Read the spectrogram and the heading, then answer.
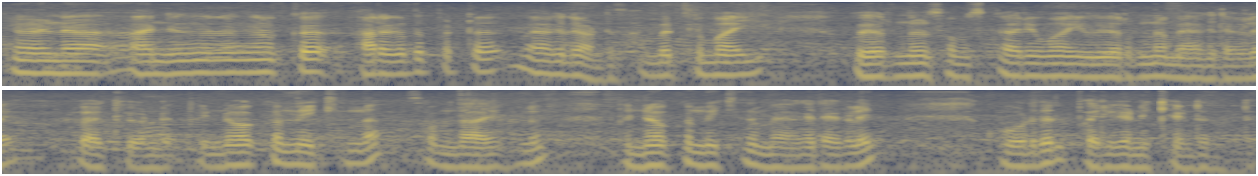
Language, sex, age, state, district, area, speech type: Malayalam, male, 60+, Kerala, Idukki, rural, spontaneous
